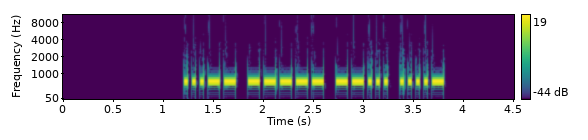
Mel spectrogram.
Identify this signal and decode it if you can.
Morse code, heard as a keyed tone, about 30 wpm, 700 Hz. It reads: 3074
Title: Numbers - 4-Digit 30wpm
